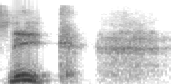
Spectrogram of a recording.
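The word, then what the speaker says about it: Snyk: Any questions about these sorts of it's pronounced sneak.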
